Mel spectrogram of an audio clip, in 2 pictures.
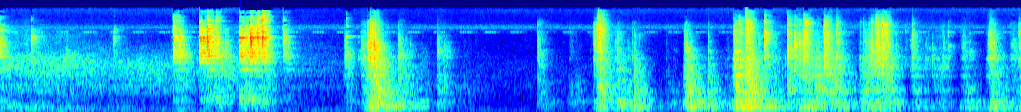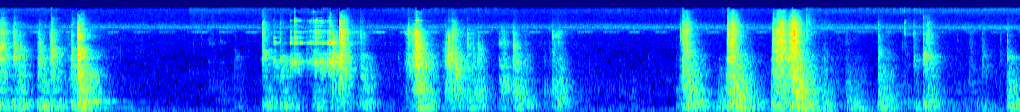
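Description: Clicks, taps and knocks of a stainless steel flag pole bracket and its screws being handled against an aluminum column while the bracket is positioned and the screws are fitted by hand. They come in several short clusters with quiet gaps between them.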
